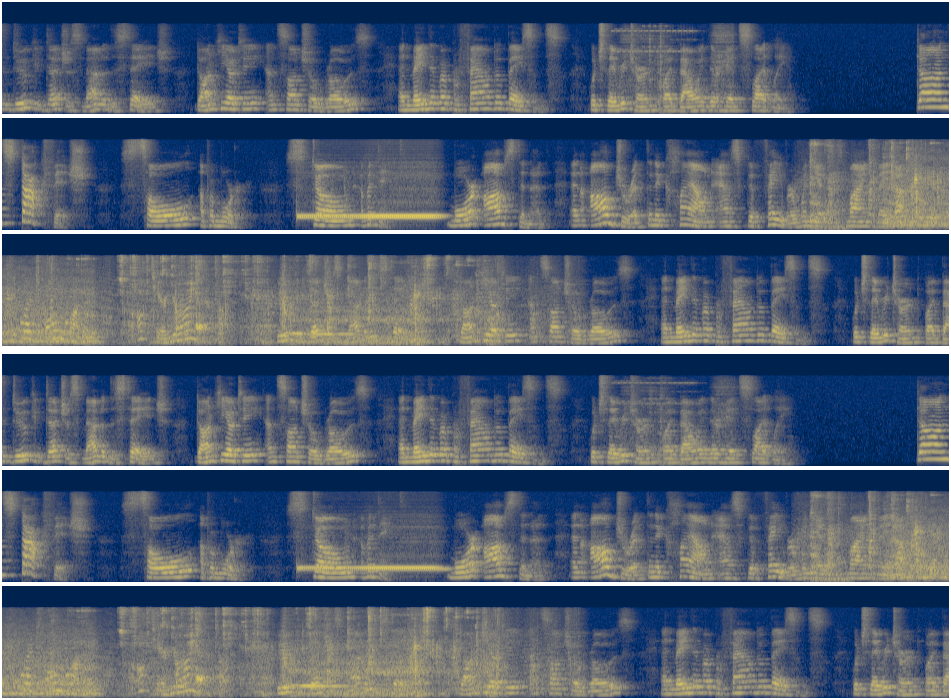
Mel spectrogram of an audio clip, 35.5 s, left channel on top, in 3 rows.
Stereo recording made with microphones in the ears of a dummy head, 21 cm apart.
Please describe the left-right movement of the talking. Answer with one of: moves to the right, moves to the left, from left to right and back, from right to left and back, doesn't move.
moves to the left.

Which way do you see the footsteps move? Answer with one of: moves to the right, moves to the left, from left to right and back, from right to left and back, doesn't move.
from right to left and back.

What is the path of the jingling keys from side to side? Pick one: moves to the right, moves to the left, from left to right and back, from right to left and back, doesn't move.
moves to the right.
